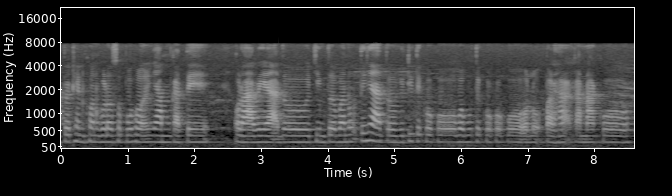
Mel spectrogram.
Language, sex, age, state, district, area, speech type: Santali, female, 45-60, Jharkhand, Bokaro, rural, spontaneous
